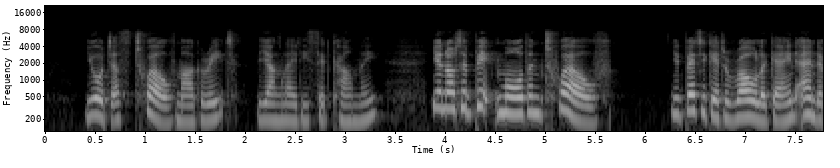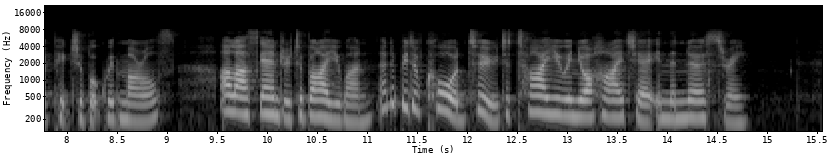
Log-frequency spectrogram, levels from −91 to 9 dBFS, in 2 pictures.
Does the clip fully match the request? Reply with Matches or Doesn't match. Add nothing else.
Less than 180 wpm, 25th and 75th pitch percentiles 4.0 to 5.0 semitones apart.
Doesn't match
